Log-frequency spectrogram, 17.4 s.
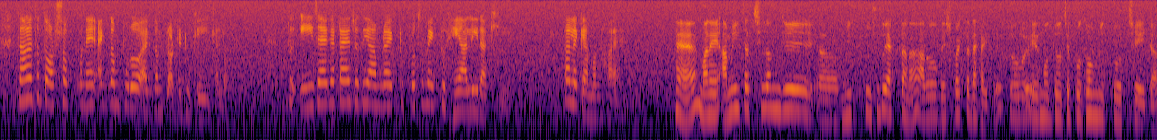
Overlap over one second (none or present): none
